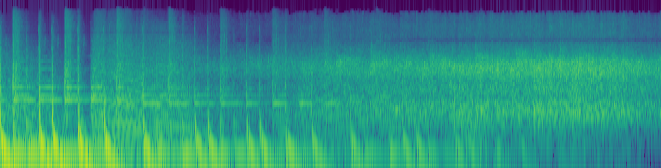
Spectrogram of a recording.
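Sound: audience applause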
